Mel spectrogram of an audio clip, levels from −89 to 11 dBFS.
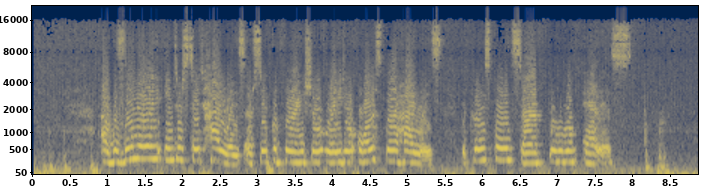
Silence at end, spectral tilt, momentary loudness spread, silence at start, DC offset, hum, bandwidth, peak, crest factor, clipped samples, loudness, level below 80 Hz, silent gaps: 0 s; -3.5 dB/octave; 12 LU; 0.05 s; under 0.1%; none; 17.5 kHz; 0 dBFS; 8 dB; 0.1%; -6 LUFS; -24 dBFS; none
